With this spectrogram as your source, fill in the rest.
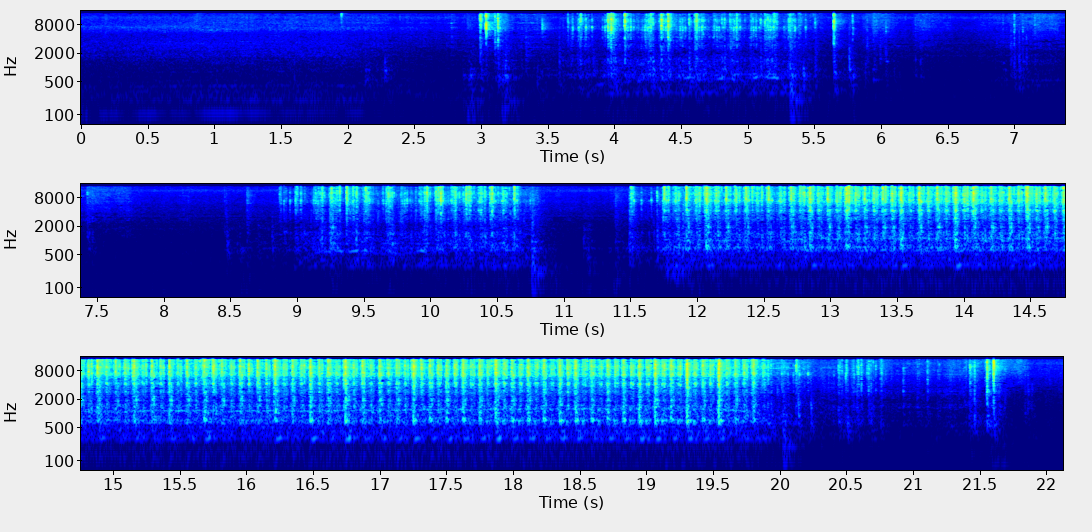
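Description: A sewing machine stitching quilt pieces runs in short bursts at first, then in one long steady whirring run before stopping, close and fairly loud with no talking.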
